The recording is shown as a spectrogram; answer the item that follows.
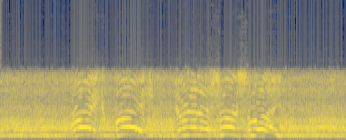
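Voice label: English searchlite mood low; War Thunder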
